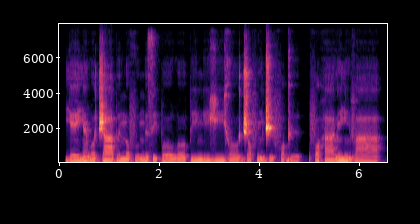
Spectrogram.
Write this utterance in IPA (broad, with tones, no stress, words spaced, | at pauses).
jeː˦jɛ̃˨ wo˦t͡ʃaː˦pɨ˦no˦ fu˨ŋɨ˦si˨ poː˧woː˨piː˦ ŋiː˦ɣiː˦ɣoː˨ d͡ʒɔ˦˨fĩ˦˨d͡ʒɨ˨ fɔ˧ɡɨ˨ | fɔ˦haː˨lĩ˦jĩ˦˨ vaː˨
